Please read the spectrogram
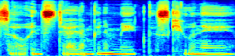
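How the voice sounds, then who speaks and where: A quiet woman speaks with vocal fry at a fairly low pitch. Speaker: ASMR creator. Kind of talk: casual Q&A rambling. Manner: quiet, sleep-aid volume.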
